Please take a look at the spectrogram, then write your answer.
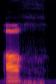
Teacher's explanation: خا کو موٹا بھی پڑھیں گے اور صفت ہمس یہاں پر بھی ہوتی ہے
